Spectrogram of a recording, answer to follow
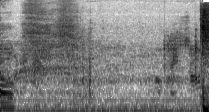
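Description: Steady low rumble inside a stationary car with its engine idling.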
